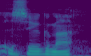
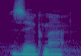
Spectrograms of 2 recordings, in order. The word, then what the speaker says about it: zeugma: in just the next 15 pages it's called Zeugma it's spelled ze UGMA and so Zeugma is generally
